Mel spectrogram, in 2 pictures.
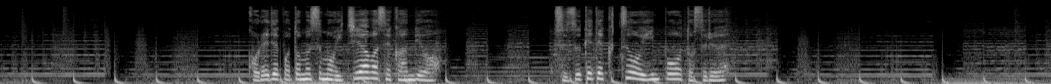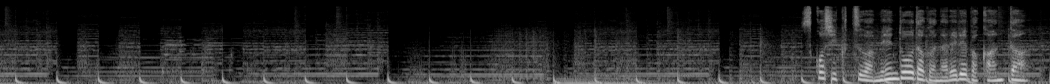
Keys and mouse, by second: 1.1 middle click, 1.7 middle click, 2.8 KP_1, 4.4 shift+click, 9.6 click, 19.3 click, 20.8 Delete.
